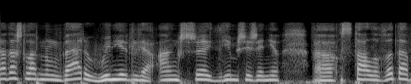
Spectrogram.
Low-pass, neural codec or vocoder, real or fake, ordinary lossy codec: 7.2 kHz; codec, 16 kHz, 0.8 kbps, ZipCodec; fake; none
